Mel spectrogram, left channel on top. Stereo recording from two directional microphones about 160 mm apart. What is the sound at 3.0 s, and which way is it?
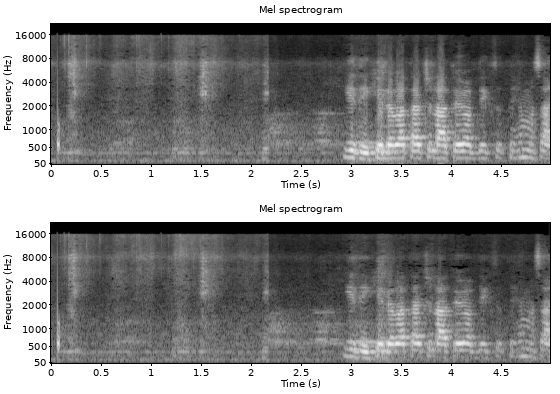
Speech, 30° left (ahead or behind).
